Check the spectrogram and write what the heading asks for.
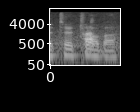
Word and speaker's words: totoaba: Am I pronouncing it correctly? – Yeah, the totoaba.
